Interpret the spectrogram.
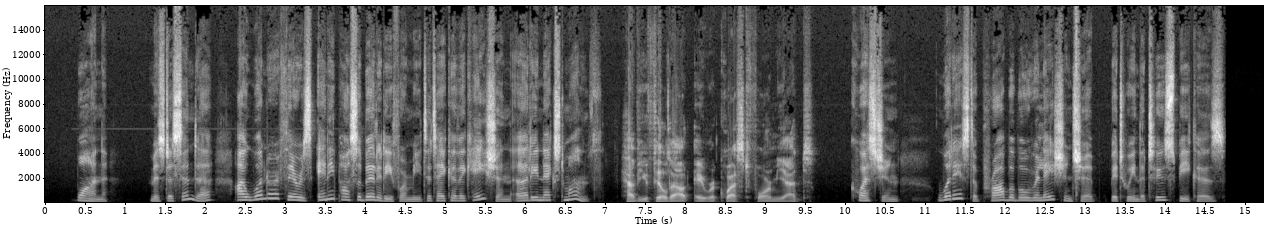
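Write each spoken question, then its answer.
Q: What is the probable relationship between the two speakers?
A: Employee and boss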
